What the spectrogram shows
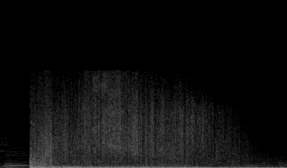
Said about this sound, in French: ce bruit que vous venez d'entendre, c'est le Big Bang. Oui, le fameux, l'unique, le seul Big Bang.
